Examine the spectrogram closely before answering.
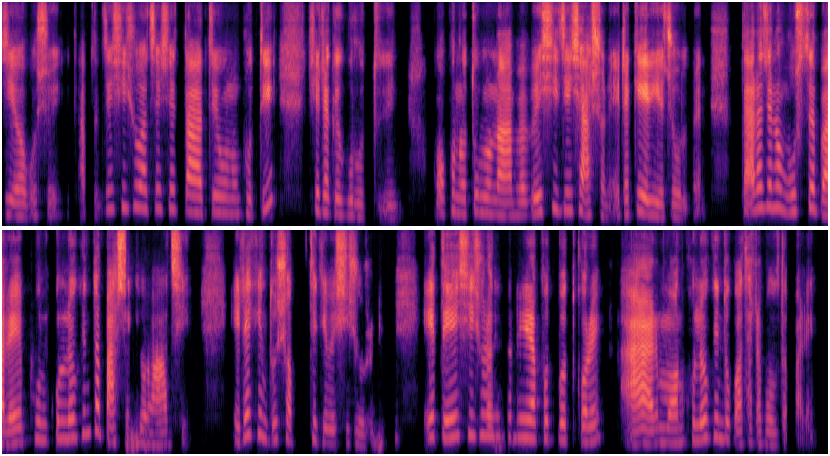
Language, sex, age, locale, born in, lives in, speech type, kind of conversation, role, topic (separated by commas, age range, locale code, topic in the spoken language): Bengali, female, 25-29, bn-BD, Bangladesh, Bangladesh, read, expert-assistant, expert, কাজের চাপ থেকে মানসিক ক্লান্তি হলে তা কাটানোর জন্য কী করা যেতে পারে?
